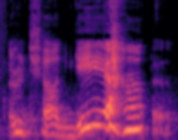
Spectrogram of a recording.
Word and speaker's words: Richard Gere: Richard Gere. On va prononcer à l'anglaise quand même.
